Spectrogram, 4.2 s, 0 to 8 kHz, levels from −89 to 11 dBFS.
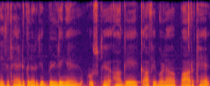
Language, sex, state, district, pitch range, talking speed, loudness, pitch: Hindi, male, Delhi, New Delhi, 125-130 Hz, 185 wpm, -15 LUFS, 130 Hz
